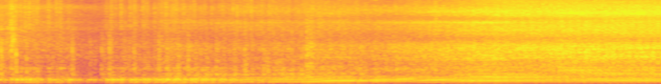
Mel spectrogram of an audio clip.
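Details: Car being tuned: even starter cranking at about three beats a second that never catches or fires; engine turns over but won't start.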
